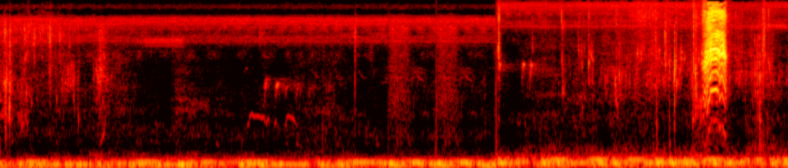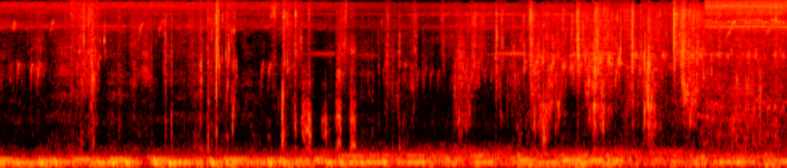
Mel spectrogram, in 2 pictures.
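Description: Low, continuous croaking of frogs, with scattered clicks and knocks as frogs are handled and dropped into a woven bamboo basket; one sharp knock about seven seconds in.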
